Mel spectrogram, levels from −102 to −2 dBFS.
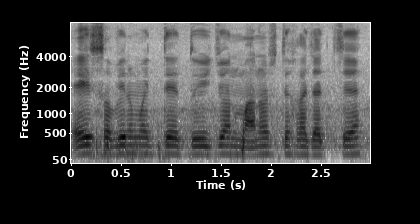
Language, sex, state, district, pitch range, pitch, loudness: Bengali, male, Assam, Hailakandi, 125-135 Hz, 130 Hz, -17 LUFS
